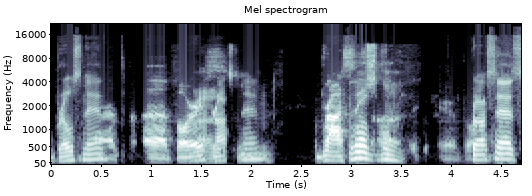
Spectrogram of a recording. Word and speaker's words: Brosnan: How do you pronounce his last name? Brosnan.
